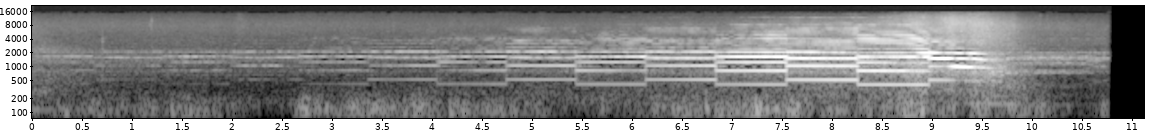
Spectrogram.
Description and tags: Ambulance drive-by, recorded with camera microphone
siren, Ambulance, speed, driving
